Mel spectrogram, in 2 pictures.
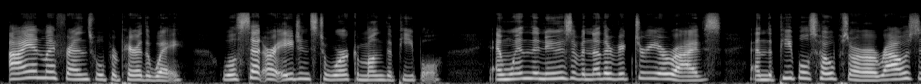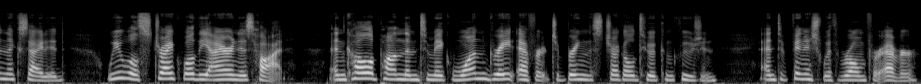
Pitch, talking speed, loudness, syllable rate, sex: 230 Hz, 205 wpm, -18 LUFS, 5.8 syllables/s, female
